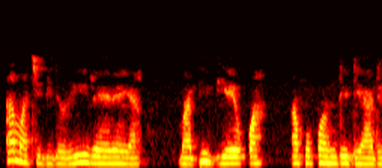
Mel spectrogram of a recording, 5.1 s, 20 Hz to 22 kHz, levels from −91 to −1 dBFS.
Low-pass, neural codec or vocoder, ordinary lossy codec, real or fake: 5.4 kHz; none; none; real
